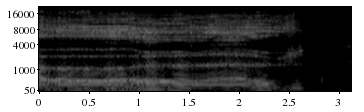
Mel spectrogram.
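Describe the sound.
A voice imitates a female monster's death screech: one long, strained, gravelly cry held for about two and a half seconds, rough and harmonic-rich, that cuts off abruptly into near silence.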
